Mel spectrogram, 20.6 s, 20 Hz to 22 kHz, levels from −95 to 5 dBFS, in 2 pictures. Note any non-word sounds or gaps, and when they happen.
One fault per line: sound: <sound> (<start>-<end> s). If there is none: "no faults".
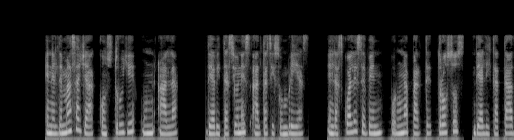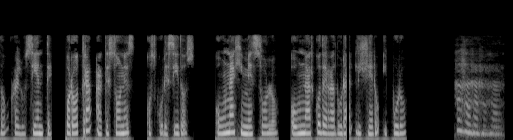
sound: dropout (17.2-17.3 s)
sound: laugh (19.4-20.4 s)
